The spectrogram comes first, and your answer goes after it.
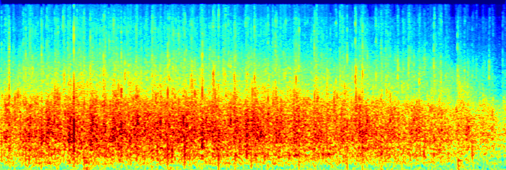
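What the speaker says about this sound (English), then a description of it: "And if we can just give them a round of applause" Conference audience applauds the speakers, a steady, fairly distant wash of clapping lasting several seconds and tapering slightly at the end, with no speech over it.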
